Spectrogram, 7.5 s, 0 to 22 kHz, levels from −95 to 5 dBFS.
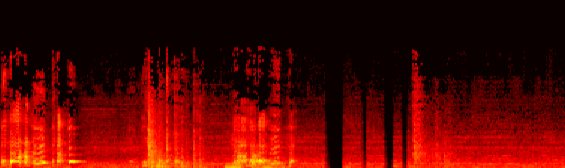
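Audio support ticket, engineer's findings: Call audio freeze, 4.33–4.60 s: last sound stretched into a fading buzz or hiss, then about 160 ms of silence. Likely cause is delayed packets draining the jitter buffer. Playback resumes where it stopped, adding about 0.23 s of delay. Nothing skipped, unlike loss.

Burst of packet loss at 4.82–4.90 s, 5.11–5.26 s and 5.35–5.45 s: brief held buzz/hiss fading down, then audio picks up further on. About 60 ms, 120 ms (with a 40 ms dropout) and 60 ms missing. Content gone rather than delayed, which distinguishes it from the freeze.

Call bitrate drop, 5.1 s to end: sound turns muffled and rough, top end cut off. Fits the encoder falling from around 96 to 24 kbps after a bandwidth estimate drop, held at the floor for about 2.1 s. Sustained tonal degradation, with no gaps or timing shifts.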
